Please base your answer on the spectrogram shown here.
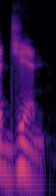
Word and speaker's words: djinn: Yeah, djinn. It's spelled D-J-I-N-N.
